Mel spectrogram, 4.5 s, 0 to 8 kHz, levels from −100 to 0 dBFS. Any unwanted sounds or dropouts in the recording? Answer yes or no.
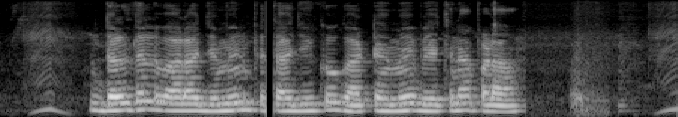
yes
